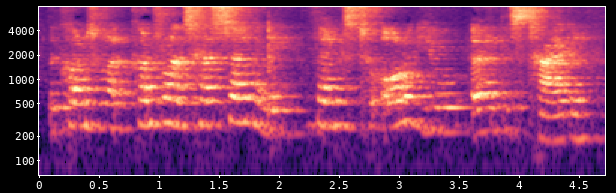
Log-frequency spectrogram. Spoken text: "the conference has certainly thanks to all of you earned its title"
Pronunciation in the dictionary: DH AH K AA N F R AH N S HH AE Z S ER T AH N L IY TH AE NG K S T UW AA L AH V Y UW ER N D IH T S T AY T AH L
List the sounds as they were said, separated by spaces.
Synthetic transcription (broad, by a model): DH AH K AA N F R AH N S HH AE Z S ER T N L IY TH AE NG K S T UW AA L AH V Y UW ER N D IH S T AY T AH L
